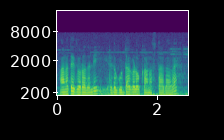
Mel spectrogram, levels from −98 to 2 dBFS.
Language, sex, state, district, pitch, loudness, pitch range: Kannada, male, Karnataka, Bangalore, 115 Hz, -16 LUFS, 110-120 Hz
